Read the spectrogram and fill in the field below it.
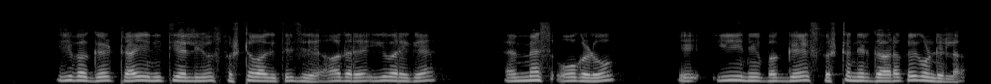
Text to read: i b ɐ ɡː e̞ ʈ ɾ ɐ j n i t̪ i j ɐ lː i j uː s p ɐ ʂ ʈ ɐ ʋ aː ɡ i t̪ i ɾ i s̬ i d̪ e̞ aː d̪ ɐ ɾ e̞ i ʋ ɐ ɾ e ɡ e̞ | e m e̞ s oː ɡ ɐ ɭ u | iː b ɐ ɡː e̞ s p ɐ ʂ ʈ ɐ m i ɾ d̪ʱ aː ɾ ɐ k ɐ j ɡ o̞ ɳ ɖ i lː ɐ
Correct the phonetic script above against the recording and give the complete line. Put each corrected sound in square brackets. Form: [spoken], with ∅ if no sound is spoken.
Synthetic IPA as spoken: [iː] b ɐ ɡː e̞ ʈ ɾ ɐ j n i t̪ i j ɐ lː i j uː s p ɐ ʂ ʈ ɐ ʋ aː ɡ i t̪ i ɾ i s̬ i d̪ e̞ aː d̪ ɐ ɾ e̞ [iː] ʋ ɐ ɾ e ɡ e̞ | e m e̞ s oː ɡ ɐ ɭ u | iː b ɐ ɡː e̞ s p ɐ ʂ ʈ ɐ [n] i ɾ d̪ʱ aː ɾ ɐ k ɐ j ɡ o̞ ɳ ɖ i lː ɐ

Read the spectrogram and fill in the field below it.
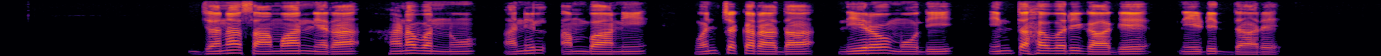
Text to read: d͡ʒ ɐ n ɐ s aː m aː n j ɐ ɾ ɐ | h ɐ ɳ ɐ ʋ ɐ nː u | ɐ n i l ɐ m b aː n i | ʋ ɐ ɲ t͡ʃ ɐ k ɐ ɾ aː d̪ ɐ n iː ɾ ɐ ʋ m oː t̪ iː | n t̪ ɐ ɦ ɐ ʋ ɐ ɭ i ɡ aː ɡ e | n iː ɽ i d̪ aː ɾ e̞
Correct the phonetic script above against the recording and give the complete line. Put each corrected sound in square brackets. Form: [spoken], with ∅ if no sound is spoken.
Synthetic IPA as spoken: d͡ʒ ɐ n ɐ s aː m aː n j ɐ ɾ ɐ | h ɐ ɳ ɐ ʋ ɐ nː u | ɐ n i l ɐ m b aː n i | ʋ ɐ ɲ t͡ʃ ɐ k ɐ ɾ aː d̪ ɐ n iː ɾ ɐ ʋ m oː [d̪] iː | n t̪ ɐ ɦ ɐ ʋ ɐ [ɾ] i ɡ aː ɡ e | n iː ɽ i [d̪ː] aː ɾ e̞

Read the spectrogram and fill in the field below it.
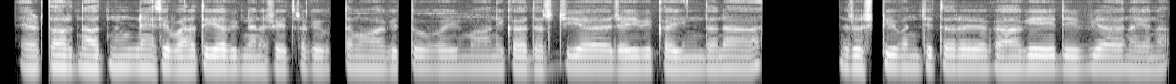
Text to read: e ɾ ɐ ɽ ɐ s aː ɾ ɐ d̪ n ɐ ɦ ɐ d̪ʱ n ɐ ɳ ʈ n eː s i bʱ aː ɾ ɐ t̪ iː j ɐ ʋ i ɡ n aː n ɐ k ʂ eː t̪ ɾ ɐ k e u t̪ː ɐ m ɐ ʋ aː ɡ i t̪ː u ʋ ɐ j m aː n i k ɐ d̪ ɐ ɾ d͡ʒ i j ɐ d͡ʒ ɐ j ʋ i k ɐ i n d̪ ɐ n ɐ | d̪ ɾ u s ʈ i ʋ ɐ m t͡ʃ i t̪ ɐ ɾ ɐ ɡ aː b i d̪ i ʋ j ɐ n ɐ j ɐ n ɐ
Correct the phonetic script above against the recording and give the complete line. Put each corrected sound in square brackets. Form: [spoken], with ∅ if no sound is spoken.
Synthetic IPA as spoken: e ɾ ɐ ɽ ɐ s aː ɾ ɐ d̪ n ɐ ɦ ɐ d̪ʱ n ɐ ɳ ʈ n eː s i bʱ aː ɾ ɐ t̪ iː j ɐ ʋ i ɡ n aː n ɐ k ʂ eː t̪ ɾ ɐ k e u t̪ː ɐ m ɐ ʋ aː ɡ i t̪ː u ʋ ɐ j m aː n i k ɐ d̪ ɐ ɾ d͡ʒ i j ɐ d͡ʒ ɐ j ʋ i k ɐ i n d̪ ɐ n ɐ | d̪ ɾ u [ʂ] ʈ i ʋ ɐ [ɲ] t͡ʃ i t̪ ɐ ɾ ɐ ɡ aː [ɡ] i d̪ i ʋ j ɐ n ɐ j ɐ n ɐ

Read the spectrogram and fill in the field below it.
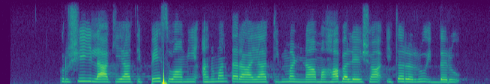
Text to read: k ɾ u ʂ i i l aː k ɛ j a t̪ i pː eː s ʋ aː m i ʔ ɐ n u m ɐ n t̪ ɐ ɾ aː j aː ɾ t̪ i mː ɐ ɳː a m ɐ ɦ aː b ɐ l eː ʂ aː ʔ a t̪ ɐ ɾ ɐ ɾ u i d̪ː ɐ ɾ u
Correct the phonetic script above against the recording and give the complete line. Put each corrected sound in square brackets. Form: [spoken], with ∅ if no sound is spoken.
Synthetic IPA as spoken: k ɾ u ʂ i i l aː k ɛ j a t̪ i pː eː s ʋ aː m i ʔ ɐ n u m ɐ n t̪ ɐ ɾ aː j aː [∅] t̪ i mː ɐ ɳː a m ɐ ɦ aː b ɐ l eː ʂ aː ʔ [i] t̪ ɐ ɾ ɐ ɾ u i d̪ː ɐ ɾ u

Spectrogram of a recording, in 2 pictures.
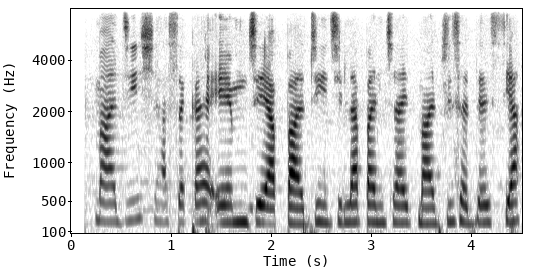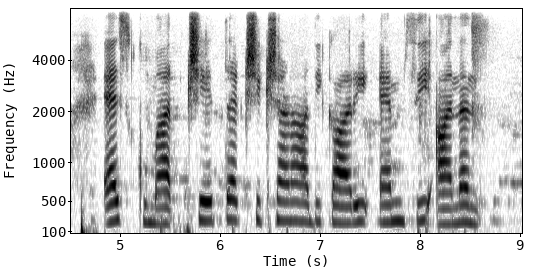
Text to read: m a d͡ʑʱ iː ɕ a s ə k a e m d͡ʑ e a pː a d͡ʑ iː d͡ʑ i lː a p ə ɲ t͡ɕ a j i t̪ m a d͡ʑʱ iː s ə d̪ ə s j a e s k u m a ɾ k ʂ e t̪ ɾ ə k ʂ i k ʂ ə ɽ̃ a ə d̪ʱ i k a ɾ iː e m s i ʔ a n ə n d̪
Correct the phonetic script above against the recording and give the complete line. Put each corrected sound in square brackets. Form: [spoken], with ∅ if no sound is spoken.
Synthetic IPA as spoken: m a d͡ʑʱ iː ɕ a s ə k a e m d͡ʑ e a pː a d͡ʑ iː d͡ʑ i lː a p ə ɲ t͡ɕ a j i t̪ m a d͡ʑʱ iː s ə d̪ ə s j a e s k u m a ɾ k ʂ e t̪ ɾ ə k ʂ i k ʂ ə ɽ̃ a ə d̪ʱ i k a ɾ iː e m s i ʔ a n ə n d̪

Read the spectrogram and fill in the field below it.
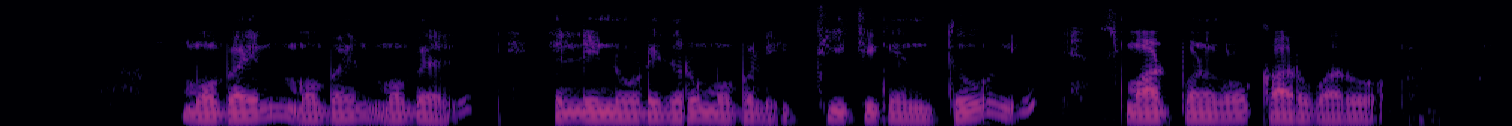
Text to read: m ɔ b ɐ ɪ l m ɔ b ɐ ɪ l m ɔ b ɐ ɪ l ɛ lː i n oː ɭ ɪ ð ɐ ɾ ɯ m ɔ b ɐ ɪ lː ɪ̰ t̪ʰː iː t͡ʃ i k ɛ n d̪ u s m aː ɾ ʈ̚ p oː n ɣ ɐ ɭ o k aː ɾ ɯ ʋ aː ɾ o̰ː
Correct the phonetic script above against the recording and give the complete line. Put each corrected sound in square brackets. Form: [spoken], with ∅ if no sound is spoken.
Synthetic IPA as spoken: m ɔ b ɐ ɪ l m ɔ b ɐ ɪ l m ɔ b ɐ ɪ l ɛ lː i n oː [ɽ] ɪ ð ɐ ɾ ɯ m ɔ b ɐ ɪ [l] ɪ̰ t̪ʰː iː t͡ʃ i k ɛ n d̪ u s m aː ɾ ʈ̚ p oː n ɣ ɐ ɭ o k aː ɾ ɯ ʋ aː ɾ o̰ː

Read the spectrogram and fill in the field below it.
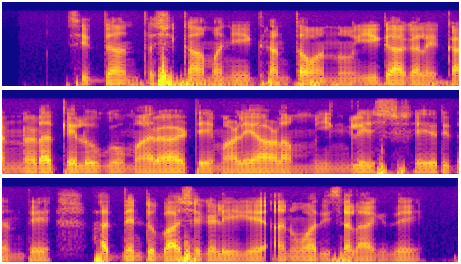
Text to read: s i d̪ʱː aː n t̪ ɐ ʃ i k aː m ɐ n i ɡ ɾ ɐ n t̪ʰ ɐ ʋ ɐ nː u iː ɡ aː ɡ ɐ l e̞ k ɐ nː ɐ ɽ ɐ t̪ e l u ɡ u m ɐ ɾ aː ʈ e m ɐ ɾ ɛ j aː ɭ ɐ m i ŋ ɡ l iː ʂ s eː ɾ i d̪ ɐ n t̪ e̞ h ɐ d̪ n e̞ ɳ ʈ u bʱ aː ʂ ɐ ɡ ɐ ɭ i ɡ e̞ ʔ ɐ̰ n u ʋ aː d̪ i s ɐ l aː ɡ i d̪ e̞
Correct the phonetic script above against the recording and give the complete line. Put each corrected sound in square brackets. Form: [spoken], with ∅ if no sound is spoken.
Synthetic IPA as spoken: s i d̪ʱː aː n t̪ ɐ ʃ i k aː m ɐ n i ɡ ɾ ɐ n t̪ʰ ɐ ʋ ɐ nː u iː ɡ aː ɡ ɐ l e̞ k ɐ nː ɐ ɽ ɐ t̪ e l u ɡ u m ɐ ɾ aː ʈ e m ɐ [ɭ] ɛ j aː ɭ ɐ m i ŋ ɡ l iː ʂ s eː ɾ i d̪ ɐ n t̪ e̞ h ɐ d̪ n e̞ ɳ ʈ u bʱ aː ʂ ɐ ɡ ɐ ɭ i ɡ e̞ ʔ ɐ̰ n u ʋ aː d̪ i s ɐ l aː ɡ i d̪ e̞

